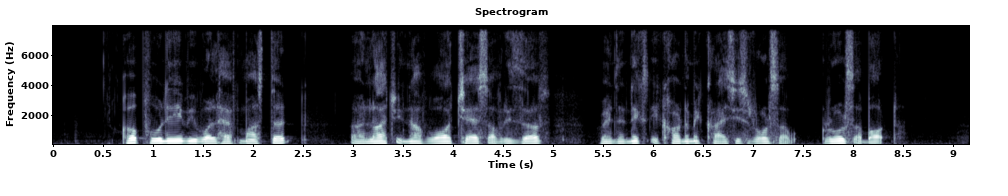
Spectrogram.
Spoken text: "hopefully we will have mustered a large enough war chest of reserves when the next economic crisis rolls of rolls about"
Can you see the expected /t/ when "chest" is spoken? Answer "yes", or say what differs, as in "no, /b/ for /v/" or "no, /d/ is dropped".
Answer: no, /t/ is dropped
